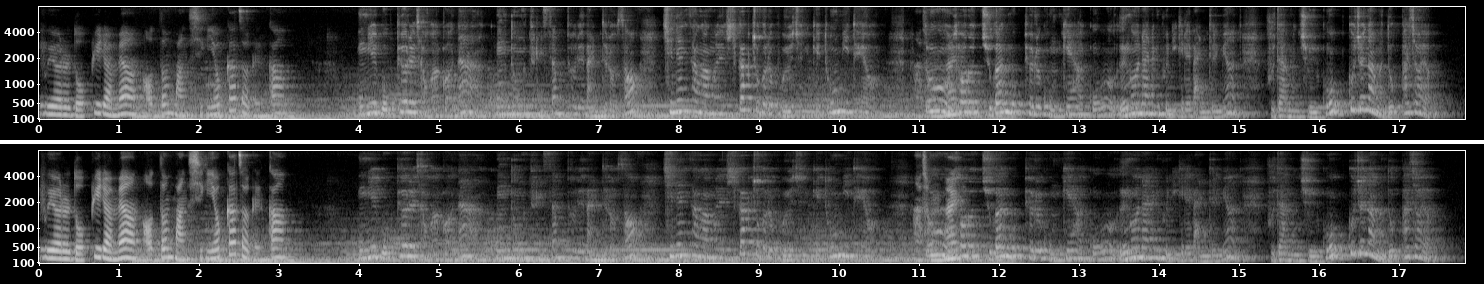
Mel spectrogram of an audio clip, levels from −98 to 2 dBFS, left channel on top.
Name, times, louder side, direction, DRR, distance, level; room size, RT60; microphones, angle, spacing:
voice 1, 0.0-3.1 10.9-11.5, right 5 dB, 45° right, 0.3 m, -27 dB
sound 1, 1.1-12.2, equal, ahead, 1.6 m, -34 dB
voice 2, 4.0-10.8 11.1-17.4, left 1 dB, 60° left, 1.4 m, -32 dB
10.5 x 6.4 x 5.8 m
head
